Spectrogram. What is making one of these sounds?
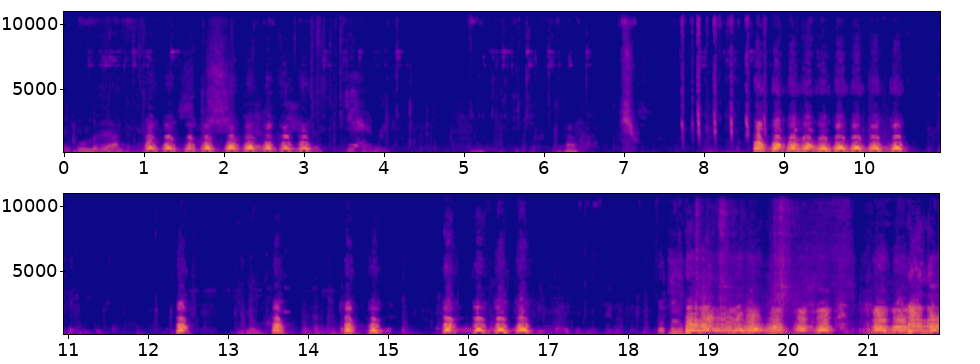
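A dog barks rapidly and repeatedly nearby.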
